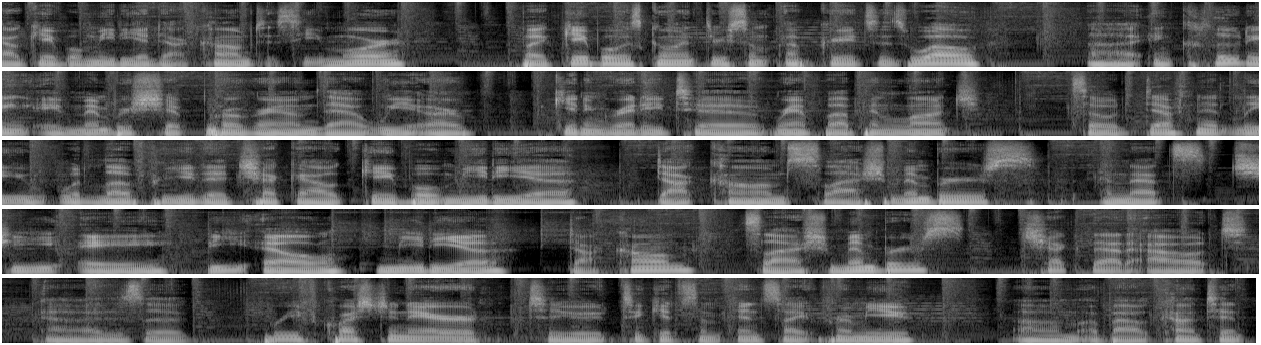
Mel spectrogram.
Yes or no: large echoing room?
no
